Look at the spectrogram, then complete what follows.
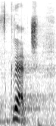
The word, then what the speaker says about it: scratch: this word next one scratch scratch SC in the scratch word t is not sounding so scratch T is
